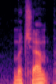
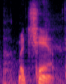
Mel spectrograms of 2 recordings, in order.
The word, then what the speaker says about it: Machamp: Mine's a Manchamp. – Machamp? – Machamp, thanks.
